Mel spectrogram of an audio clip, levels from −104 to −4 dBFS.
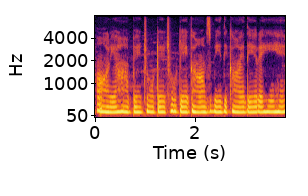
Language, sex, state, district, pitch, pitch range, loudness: Hindi, female, Punjab, Kapurthala, 160 Hz, 155-165 Hz, -12 LUFS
